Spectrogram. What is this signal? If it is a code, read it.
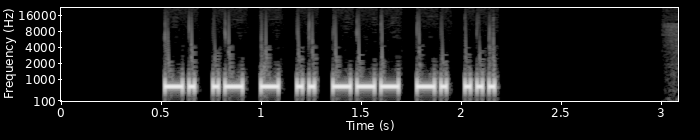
Morse code, heard as a keyed tone, about 37 wpm, 700 Hz. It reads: NATIONS
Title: Sets of 3 Words - New Word Drill - 40wpm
